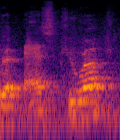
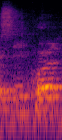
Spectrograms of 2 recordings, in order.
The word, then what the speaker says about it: SQL: database the first time is called SQL but now it is the sequel it is a popular the pronunciation so it doesn't matter Esther on a sequel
